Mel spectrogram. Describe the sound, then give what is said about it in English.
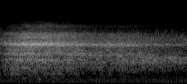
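A long, steady breath during a guided breathing exercise, heard as a soft airy hiss that swells slightly and then gently fades, with no talking over it. “Another nice deep breath, and releasing it.”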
